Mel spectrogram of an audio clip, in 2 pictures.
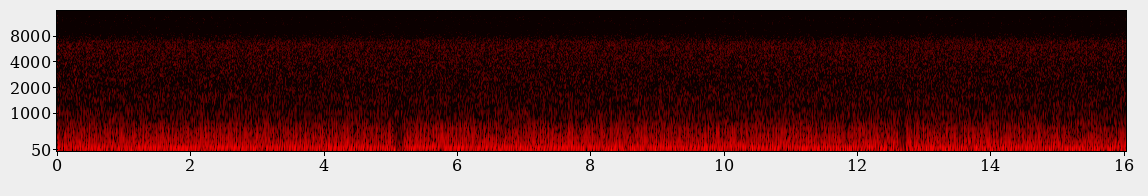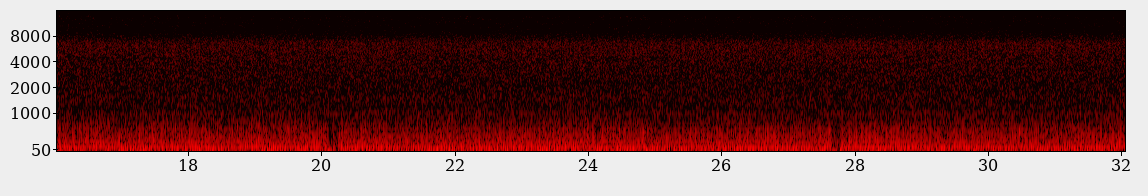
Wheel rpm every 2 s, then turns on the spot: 0, 0, 0, 0, 0, 0, 0, 0, 0, 0, 0, 0, 0, 0, 0, 0.
none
